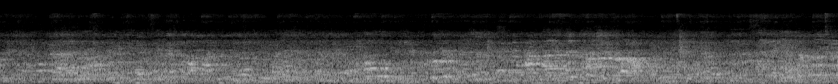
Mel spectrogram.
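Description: No technical faults can be heard anywhere in this recording; the signal stays steady and intact throughout.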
